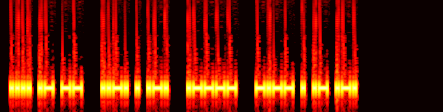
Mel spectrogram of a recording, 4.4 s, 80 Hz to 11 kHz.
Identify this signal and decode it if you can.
Morse code, heard as a keyed tone, about 45 wpm, 700 Hz. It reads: HAM FER 1 YEAR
